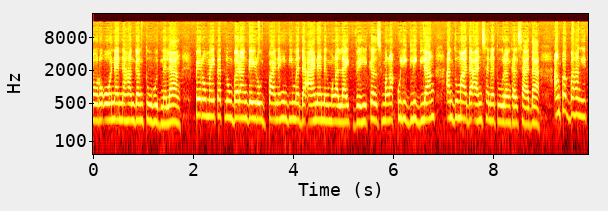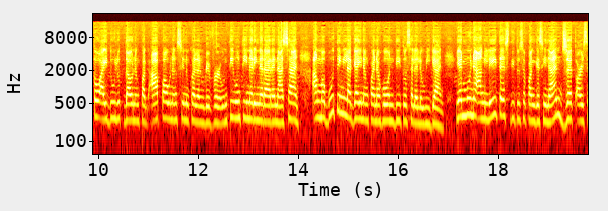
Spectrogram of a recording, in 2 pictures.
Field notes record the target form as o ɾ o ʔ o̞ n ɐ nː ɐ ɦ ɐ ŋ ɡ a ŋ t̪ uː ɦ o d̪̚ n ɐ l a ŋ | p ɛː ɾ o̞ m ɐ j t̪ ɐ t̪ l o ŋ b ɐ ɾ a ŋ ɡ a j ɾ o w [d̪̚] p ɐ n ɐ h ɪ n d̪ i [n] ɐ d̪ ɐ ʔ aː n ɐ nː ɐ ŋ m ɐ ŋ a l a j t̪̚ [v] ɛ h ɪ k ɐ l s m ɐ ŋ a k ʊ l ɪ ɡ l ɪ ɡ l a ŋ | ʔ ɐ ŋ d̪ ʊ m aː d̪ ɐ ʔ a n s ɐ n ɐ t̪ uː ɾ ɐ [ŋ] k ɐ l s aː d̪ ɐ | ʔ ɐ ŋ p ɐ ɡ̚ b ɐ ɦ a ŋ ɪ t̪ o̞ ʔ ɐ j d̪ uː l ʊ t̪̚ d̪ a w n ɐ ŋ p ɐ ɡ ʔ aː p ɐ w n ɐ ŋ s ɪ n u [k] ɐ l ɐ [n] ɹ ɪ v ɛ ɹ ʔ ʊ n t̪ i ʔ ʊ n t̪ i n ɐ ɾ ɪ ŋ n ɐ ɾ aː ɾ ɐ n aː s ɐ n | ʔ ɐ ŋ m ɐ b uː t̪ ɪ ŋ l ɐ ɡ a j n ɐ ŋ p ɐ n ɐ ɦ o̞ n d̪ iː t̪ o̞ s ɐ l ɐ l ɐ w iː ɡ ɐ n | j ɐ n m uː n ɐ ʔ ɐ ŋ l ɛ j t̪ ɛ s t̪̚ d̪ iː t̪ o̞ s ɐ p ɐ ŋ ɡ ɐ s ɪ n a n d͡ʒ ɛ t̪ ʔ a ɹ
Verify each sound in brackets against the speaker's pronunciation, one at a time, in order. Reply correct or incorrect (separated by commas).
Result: correct, incorrect, correct, correct, correct, correct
